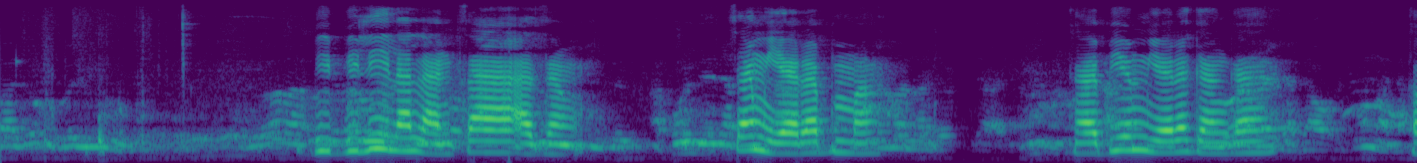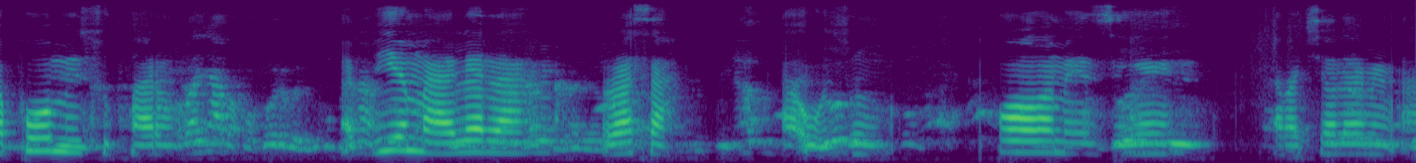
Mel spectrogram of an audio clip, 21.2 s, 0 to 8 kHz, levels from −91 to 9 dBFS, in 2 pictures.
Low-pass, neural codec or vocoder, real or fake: 7.2 kHz; none; real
